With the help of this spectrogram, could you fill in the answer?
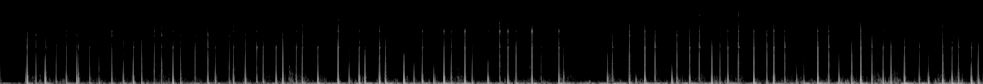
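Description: A heart-shaped piece of wood is tapped rapidly and continuously, giving a dense stream of short, dry, quiet knocks with a low, hollow body. The taps barely ring, and there is a brief pause around the six-second mark before the tapping resumes.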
